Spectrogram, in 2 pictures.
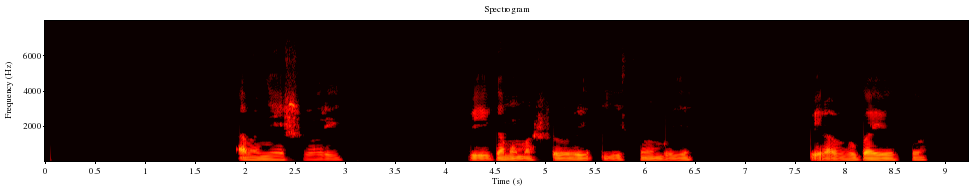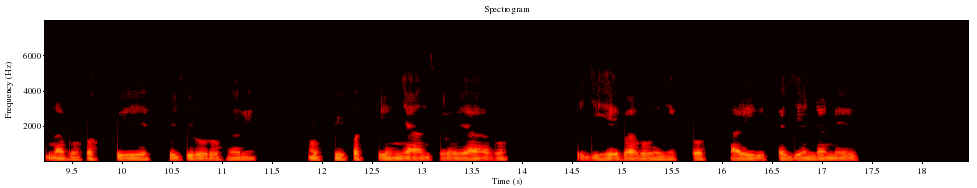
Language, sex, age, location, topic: Kinyarwanda, male, 18-24, Nyagatare, education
